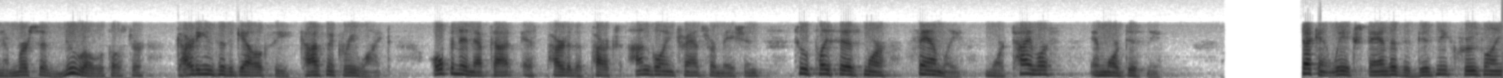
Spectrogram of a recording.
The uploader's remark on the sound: Earnings Conference Call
